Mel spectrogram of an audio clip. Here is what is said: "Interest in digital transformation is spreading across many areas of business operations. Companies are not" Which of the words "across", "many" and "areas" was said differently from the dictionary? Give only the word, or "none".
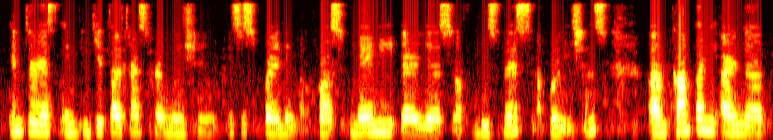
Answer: areas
